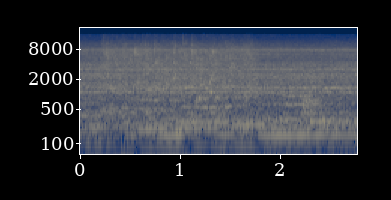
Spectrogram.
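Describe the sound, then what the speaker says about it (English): Hot water pours from a tap in a bathroom for wet shaving, a steady close hiss of running water that stays even throughout with no talking. "hot water."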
